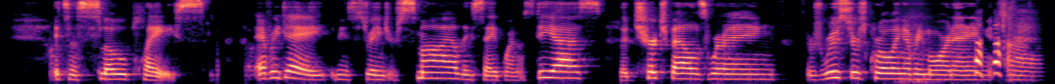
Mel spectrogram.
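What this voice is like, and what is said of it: Northern Irish accent. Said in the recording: “As you might guess from her accent ... she's from a very different part of the world, Northern Ireland.”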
